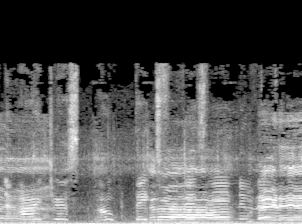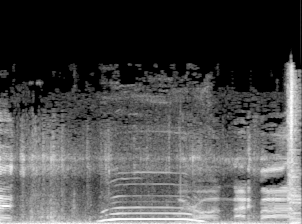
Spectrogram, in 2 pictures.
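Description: Excited wordless singing and whooping inside a moving vehicle, with one long held note about four seconds in, over the steady low rumble of the road.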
